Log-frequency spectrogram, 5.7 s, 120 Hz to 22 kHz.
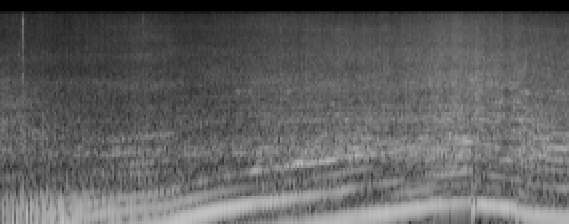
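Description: Polaris Slingshot's GM 2.4-litre Ecotec four-cylinder engine accelerating, its revs climbing steadily for several seconds. The revs then fall back near the end at an upshift of the five-speed manual and hold steady.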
